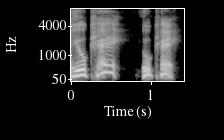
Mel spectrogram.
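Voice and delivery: puzzled, caring check-in; calm hostage negotiator. Retold or imitated. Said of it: "a little confused and probably a little curious".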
